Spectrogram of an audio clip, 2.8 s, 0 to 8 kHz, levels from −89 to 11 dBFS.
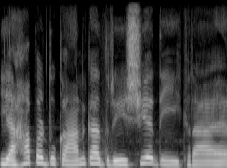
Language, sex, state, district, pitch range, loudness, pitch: Hindi, female, Jharkhand, Garhwa, 195-255 Hz, -16 LUFS, 210 Hz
